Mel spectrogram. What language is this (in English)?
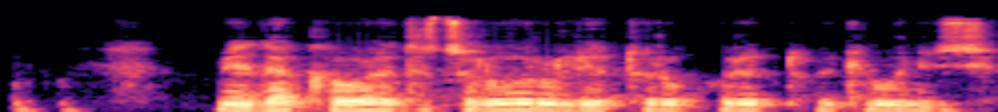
Pashto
